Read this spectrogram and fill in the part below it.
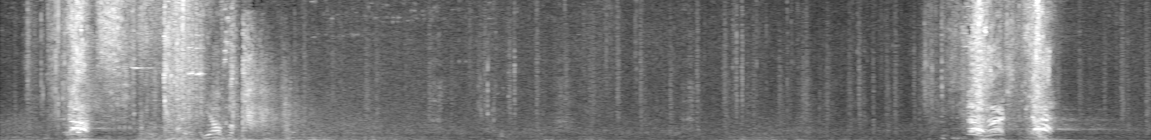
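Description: An axe whooshes through the air and strikes with a loud crack.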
